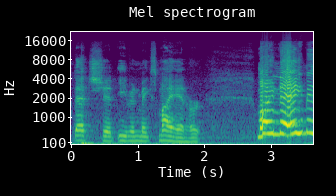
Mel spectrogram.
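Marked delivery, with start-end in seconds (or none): 2.8-3.7 very high, loud fake British accent. Reading a text aloud in a put-on British accent. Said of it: "here comes my British voice".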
